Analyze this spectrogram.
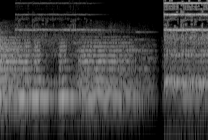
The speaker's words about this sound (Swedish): Oj, vänta, jag hör en telefon som ringer.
